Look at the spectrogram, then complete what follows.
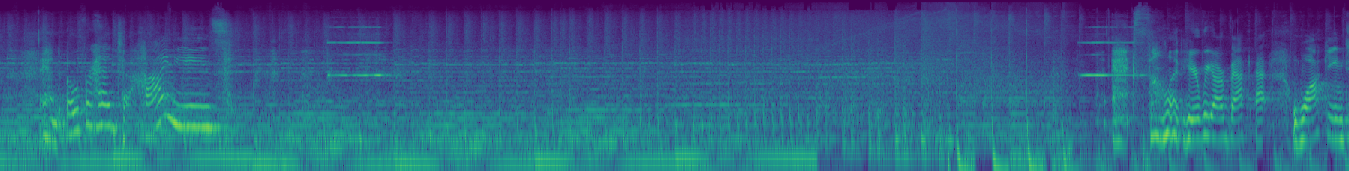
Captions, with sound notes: And overhead to high knees. (timer beeps) (cheerful music) (timer beeps) Excellent. Here we are back at walking.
